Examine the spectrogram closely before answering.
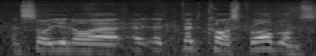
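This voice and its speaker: With a Shetland accent, a man speaks in a high pitch with ordinary pitch variation. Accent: Shetland Scottish. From Shetland, Lerwick. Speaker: former addict giving testimony. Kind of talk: testimony. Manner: halting, many fillers.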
